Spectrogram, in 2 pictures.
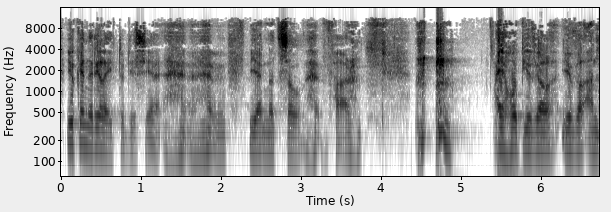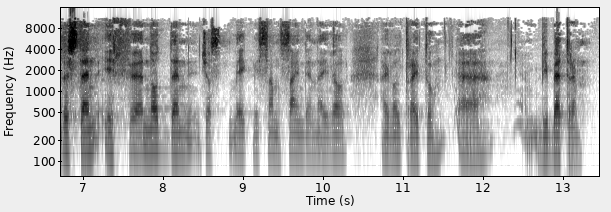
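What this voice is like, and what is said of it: Czech-accented English. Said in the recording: “my Czech accent, Czech English accent”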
